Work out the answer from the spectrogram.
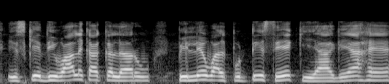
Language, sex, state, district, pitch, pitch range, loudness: Hindi, male, Jharkhand, Ranchi, 190 Hz, 180-200 Hz, -12 LUFS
